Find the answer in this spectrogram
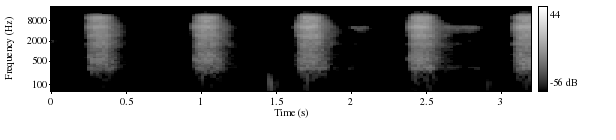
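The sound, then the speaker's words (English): Five sharp, forceful exhalations through the nose, pumped from the stomach, come in a steady rhythm well under a second apart, each a short loud breathy burst separated by near silence. “you will be exhaling through your nose, and you're going to pump your breath out with your stomach.”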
